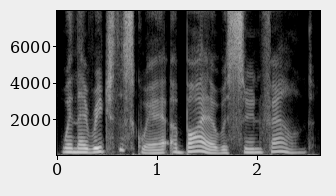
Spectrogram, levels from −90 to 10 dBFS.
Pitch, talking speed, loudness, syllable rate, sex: 200 Hz, 230 wpm, -18 LUFS, 4.8 syllables/s, female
